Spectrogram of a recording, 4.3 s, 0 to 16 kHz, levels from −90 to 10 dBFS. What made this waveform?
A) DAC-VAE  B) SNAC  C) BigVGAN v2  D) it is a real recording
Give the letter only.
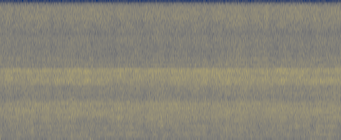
A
